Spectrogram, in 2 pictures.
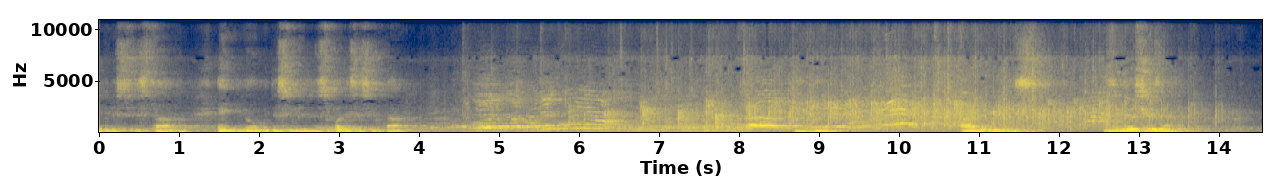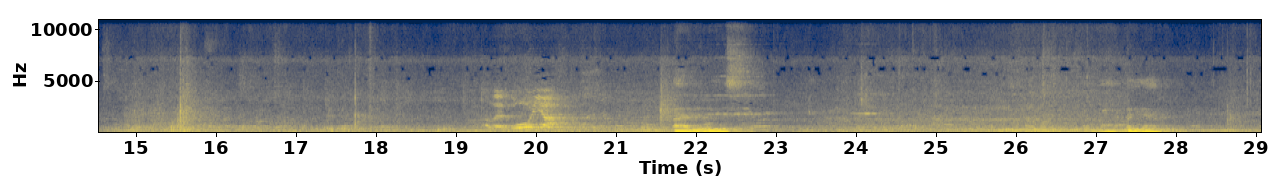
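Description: A man speaks with animation through a microphone and loudspeakers, echoing outdoors.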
